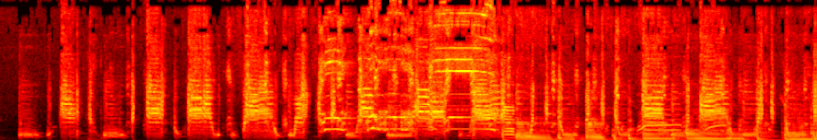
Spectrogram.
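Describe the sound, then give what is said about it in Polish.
Rooster crowing and clucking in a choppy run of calls. Partway through, music with a heavy bass line comes in and carries on to the end. “niech kogut teraz zapieje”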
